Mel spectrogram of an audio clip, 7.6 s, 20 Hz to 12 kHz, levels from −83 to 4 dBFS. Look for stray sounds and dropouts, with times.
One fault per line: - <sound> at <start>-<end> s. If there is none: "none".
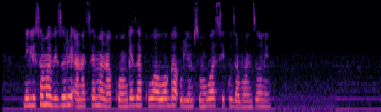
none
